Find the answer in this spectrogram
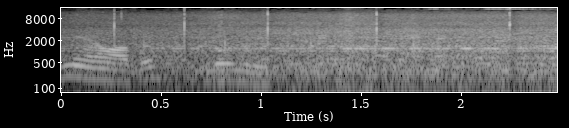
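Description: Steady background hum of a busy airport terminal hall, with a man's brief speech at the start.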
